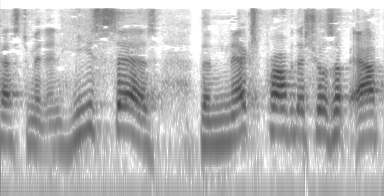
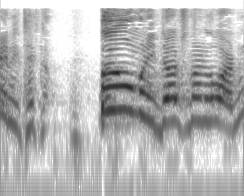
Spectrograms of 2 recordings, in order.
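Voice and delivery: excited shout; 10 semitones higher, 11 dB louder, much faster than usual. Acted. Narrating sergeant scene, excited.

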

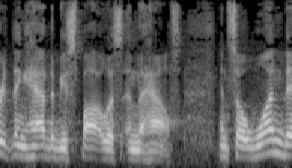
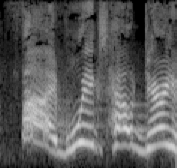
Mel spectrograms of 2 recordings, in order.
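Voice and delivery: indignant; 11 semitones higher, slower than usual. Retold or imitated. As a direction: yell in offended disbelief. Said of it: "And indignantly".

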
